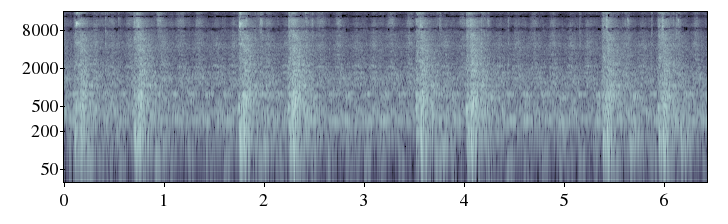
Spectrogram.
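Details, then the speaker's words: 1972 VW Westfalia, first start in 13 years, new 34 Solex carburetor kit, electric fuel pump, redone fuel lines: short cranking bursts with uneven puffs, never runs; flame from right carburetor and tailpipe puff show some spark, cranking no-start. "got a flame come back out of the right carburetor okay yeah and it's steamed then there's smoke steam something rolling out"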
